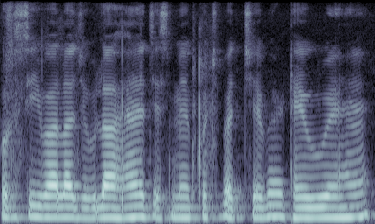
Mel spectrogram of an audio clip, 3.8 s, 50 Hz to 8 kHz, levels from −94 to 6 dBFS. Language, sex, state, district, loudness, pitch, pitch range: Hindi, male, Uttar Pradesh, Lalitpur, -17 LUFS, 140 Hz, 135-145 Hz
